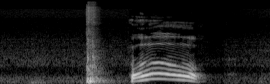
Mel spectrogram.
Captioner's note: bang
